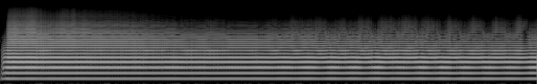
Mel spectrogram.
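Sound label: trumpet; Roland - LA Composer vol. 3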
